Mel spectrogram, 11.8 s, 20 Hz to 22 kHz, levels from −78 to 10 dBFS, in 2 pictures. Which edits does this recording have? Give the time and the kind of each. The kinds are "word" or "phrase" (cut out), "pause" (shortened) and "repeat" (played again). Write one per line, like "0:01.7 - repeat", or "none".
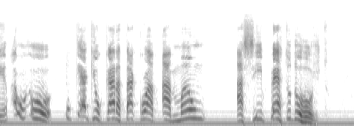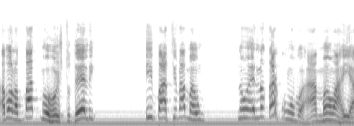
none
